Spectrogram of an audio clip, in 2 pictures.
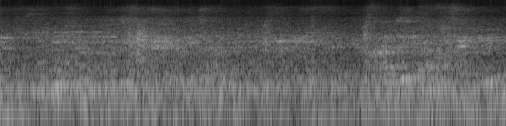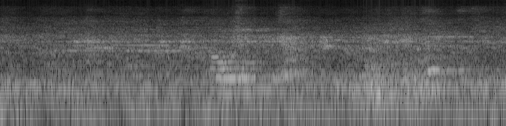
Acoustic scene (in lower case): subway station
